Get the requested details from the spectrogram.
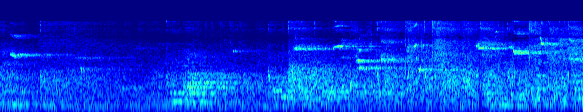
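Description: A ping pong ball clicks back and forth between paddles and a table.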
